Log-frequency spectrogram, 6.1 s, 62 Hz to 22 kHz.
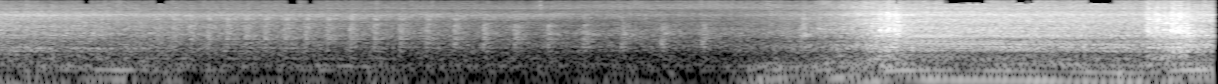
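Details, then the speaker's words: Ram 1500 V8 that ran out of oil, idling: light steady knock about four a second from low in the engine, heavier when revved; first suspected piston slap, confirmed rod knock; transmission fluid won't fix it. "Yeah. Unfortunately, that's that's a rod lock. That's not piston slap. I was hopeful."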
